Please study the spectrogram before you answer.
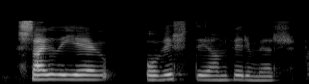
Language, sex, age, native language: Icelandic, male, 11, Icelandic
